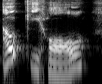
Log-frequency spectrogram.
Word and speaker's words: alcohol: flanders planters punch so marge tells homer to go easy on the elky hall cause marge that's how she pronounces elky alcohol elky hall uh the last time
